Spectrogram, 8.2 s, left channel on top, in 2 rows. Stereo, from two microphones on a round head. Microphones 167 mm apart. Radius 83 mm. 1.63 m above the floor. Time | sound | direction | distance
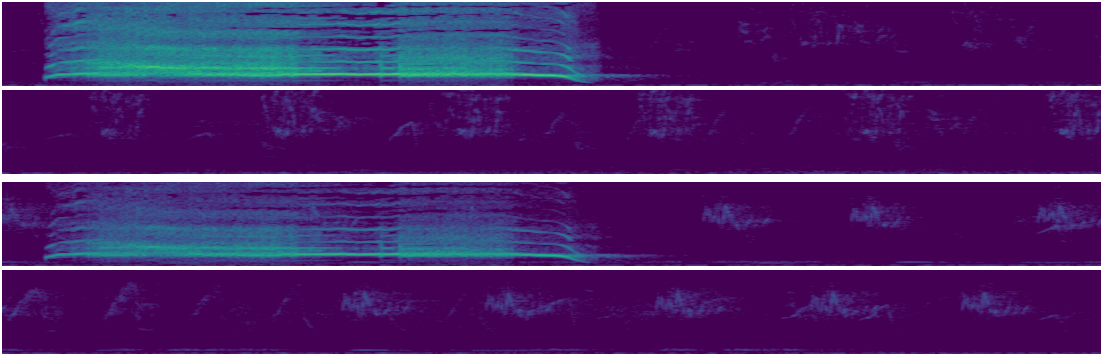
0.2 | a scream | 55° left (ahead or behind) | 0.5 m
